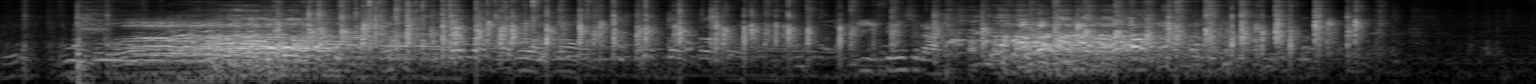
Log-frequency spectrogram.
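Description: A crowd claps rapidly.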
